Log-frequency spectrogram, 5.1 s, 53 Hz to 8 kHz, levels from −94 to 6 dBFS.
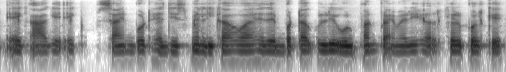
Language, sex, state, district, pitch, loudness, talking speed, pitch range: Hindi, male, Assam, Kamrup Metropolitan, 115 Hz, -17 LUFS, 200 wpm, 110-120 Hz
